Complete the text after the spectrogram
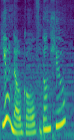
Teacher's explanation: in this case the tone of voice goes up at the question tag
